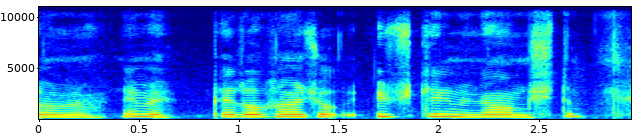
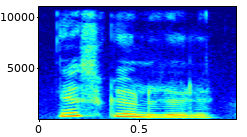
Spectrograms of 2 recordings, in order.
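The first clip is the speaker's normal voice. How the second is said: normal talking voice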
